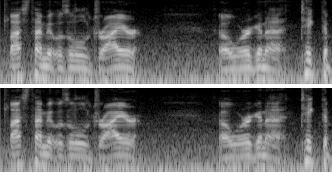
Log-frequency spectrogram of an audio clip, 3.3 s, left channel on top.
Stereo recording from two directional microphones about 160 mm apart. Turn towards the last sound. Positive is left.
turn(degrees=20)  # may be behind; listen again after turning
